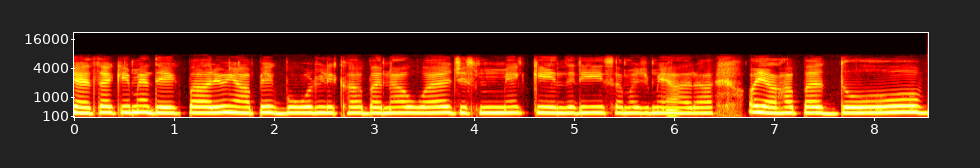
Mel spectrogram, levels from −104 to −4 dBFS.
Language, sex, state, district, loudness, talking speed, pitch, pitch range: Hindi, female, Chhattisgarh, Sukma, -15 LUFS, 180 wpm, 265 Hz, 260-275 Hz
